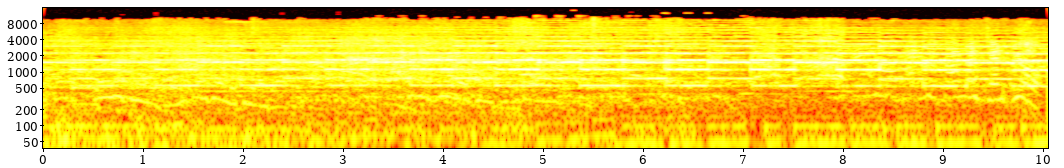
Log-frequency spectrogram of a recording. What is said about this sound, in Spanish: Hemos escuchado pánico, caos, sirenas de los servicios de emergencia, gente pidiendo auxilio, griterío, sonidos propios de alguna desgracia, de terror.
